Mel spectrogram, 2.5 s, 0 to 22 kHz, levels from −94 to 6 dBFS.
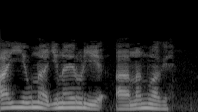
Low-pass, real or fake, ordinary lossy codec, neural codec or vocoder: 7.2 kHz; real; MP3, 24 kbps; none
